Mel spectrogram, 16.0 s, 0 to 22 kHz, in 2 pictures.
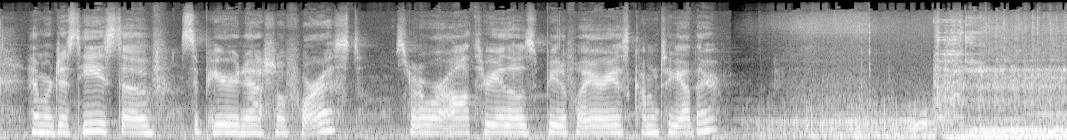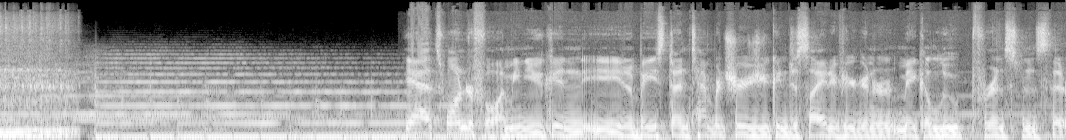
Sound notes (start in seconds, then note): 5.6 engine revving; 9.0 mellow music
